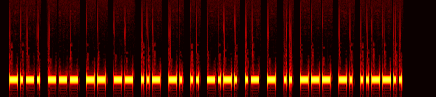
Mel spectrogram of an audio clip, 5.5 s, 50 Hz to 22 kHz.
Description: Morse code, heard as a keyed tone, about 36 wpm, 700 Hz. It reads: COMMUNICATION?
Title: Sentences from Top 1000 Words - Review Part 6 - 35wpm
